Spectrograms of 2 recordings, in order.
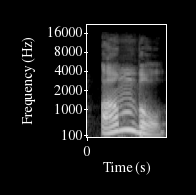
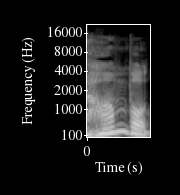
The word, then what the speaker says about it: Humble: Okay, but you would consider the Deerbrook Mall in Humble, Texas. That's your mall. Yes, although it's pronounced Humble, Texas, not Humble, Texas.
